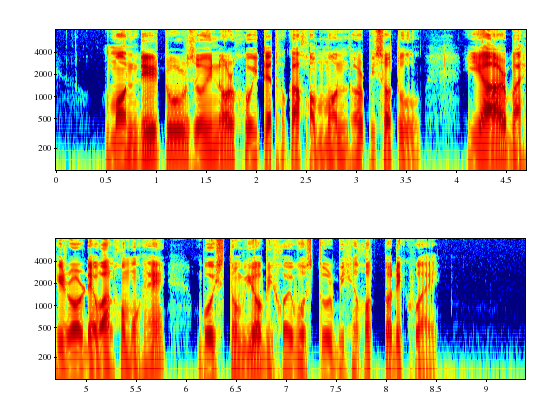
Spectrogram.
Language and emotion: Assamese, neutral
